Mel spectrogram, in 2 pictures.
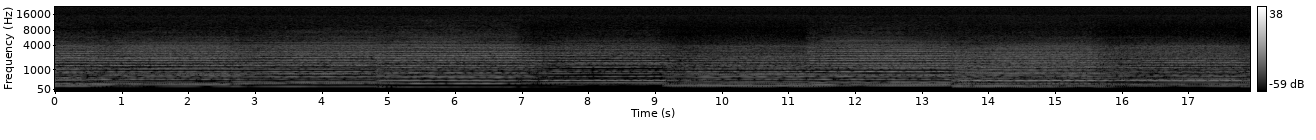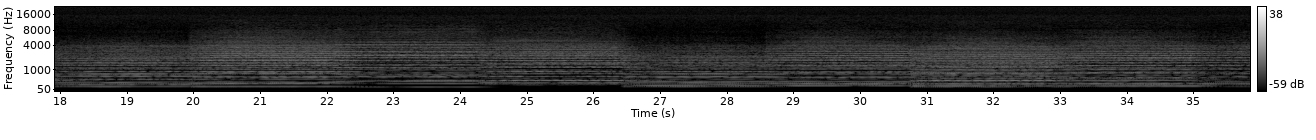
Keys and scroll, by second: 17.1 i, 20.8 f, 24.3 i, 34.8 Delete.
